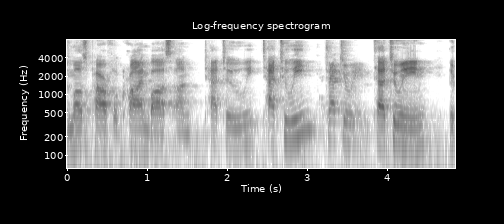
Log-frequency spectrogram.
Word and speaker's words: Tatooine: So it's pronounced Tatooine. Tatooine. Tatooine. Tatooine. Tatooine. Yep. Like I'm going to give you a tattoo, therefore I am tattooing you.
